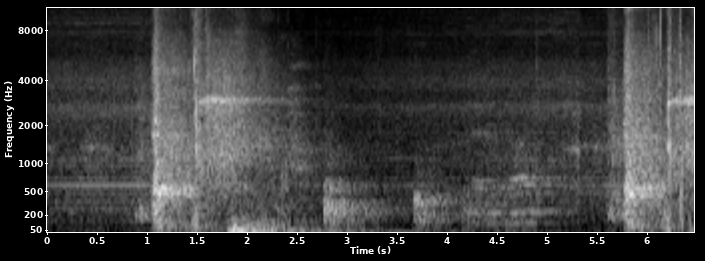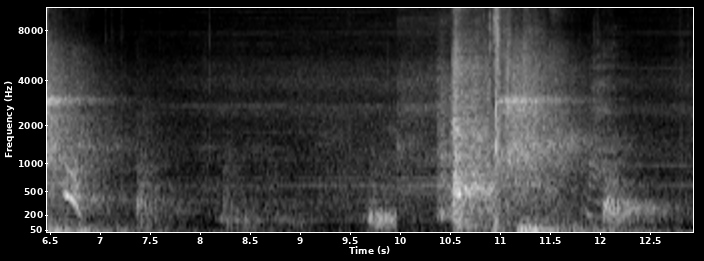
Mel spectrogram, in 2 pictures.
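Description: A 31-inch DeMarini The Goods BBCOR bat hitting baseballs three times, about five seconds apart. Each contact is a sharp crack with a brief high ringing tone.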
